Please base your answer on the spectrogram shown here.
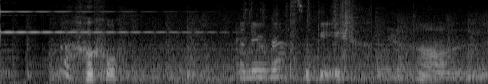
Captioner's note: timer rings; laughs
